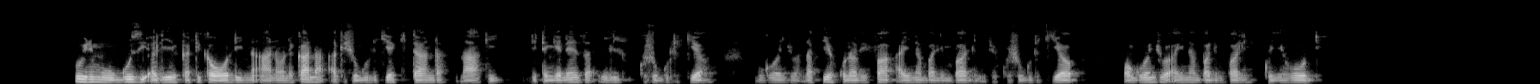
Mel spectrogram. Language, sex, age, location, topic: Swahili, male, 18-24, Nairobi, health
